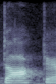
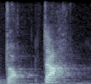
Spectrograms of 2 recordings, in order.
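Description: First: The word is said without an Australian accent. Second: The word is said with an Australian accent. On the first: "Instead of doctor" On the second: "I was pronouncing it in Australian before"

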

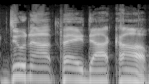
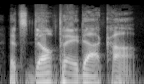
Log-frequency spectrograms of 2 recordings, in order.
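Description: First: It is said with 'do not' in full. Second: It is said with the contraction 'don't'. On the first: The speaker calls it right. "so I got it right" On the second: The speaker calls it wrong. "Why do I keep saying that?"

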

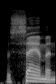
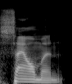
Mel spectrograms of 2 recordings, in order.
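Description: First: The L sound is silent. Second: The L sound is pronounced. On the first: The speaker calls it right. "salmon, not salmon. Like, you don't pronounce the L" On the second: The speaker calls it wrong. "not salmon"

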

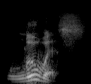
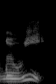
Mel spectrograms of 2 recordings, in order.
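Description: First: The name is said the English way. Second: The name is said the French way. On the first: The speaker calls it wrong. "it's not Louis. ... it's an anglification of the pronunciation" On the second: The speaker calls it right. "It's named after Louis"

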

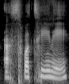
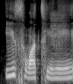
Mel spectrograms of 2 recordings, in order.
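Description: First: The first syllable does not sound like email's 'e'. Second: The first syllable sounds like the 'e' in email. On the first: It names the real country. The speaker calls it right. "it is, in fact, Eswatini" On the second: It sounds like an online, virtual country. The speaker calls it wrong. "if you pronounce it like it's a virtual country"

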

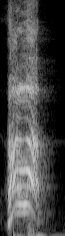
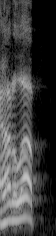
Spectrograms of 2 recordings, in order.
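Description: First: It is said forcefully, from the chest. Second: It is said weakly, without authority.

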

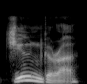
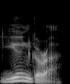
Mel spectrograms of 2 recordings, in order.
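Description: First: The word begins with a J sound. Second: The word begins with a Y sound. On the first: This is the later pronunciation. "which became jungere" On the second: This is the older Latin pronunciation. "the same thing happened with jungere"

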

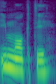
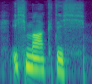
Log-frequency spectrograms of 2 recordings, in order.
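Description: First: It is said in a soft Bavarian accent. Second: It is said in a standard northern German accent. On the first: "in Bavaria, we would say" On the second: "somebody from the north or from center would say"

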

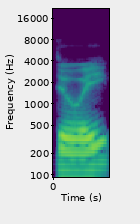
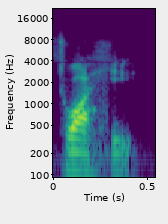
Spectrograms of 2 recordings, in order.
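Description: First: The name is pronounced like "Dewey". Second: The name is pronounced like "Dwahi". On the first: This is how the name has been said until now. The speaker calls it wrong. "We've been saying Dewey" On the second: This is believed to be the correct pronunciation. The speaker calls it right. "but I think it's Dwahi"

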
